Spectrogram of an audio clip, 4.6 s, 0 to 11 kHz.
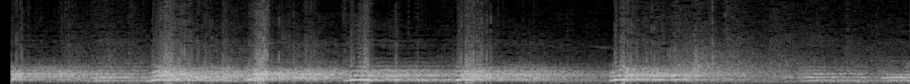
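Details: Dogs at a place called a barking lot, dated 12/04/17, barking together in a dense, unbroken chorus of overlapping barks and yips, with louder individual barks rising above the din roughly every second or two.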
